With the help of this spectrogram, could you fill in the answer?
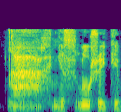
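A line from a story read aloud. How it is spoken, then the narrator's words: Grumble. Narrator (Russian): буркнул Ромейн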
